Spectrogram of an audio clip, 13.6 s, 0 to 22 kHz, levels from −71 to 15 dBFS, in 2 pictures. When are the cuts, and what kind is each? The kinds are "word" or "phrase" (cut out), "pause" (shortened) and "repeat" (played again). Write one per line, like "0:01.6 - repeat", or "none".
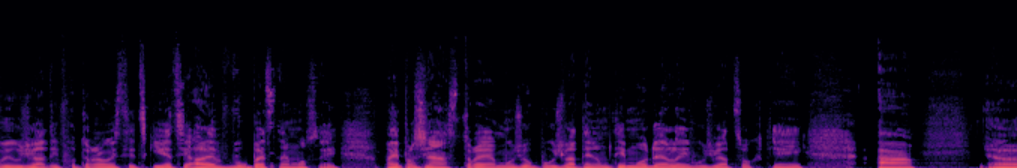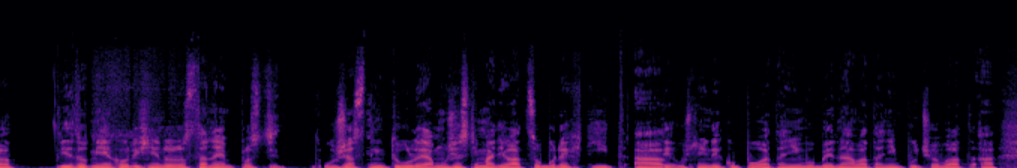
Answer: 0:02.8 - word
0:04.6 - word
0:07.0 - pause
0:07.4 - phrase
0:11.2 - phrase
